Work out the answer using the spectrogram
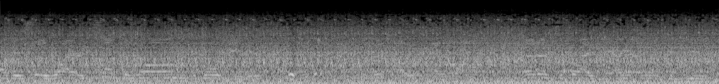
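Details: Case 188D diesel tractor with a rebuilt engine, first run after firing up, throttle worked by hand, still warming with no engine temperature yet and the oil pressure gauge not reading: a loud, even idle with a steady beat and no misses, knocks or hunting.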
